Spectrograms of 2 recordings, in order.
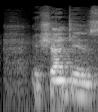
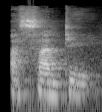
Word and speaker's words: Asante: Ashantis occupy about 10.2%. Now, what is Asante, or what normally is pronounced as Ashanti?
